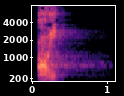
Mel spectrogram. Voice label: pain, ru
